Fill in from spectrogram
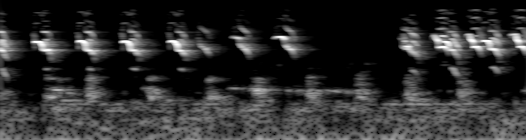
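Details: Chicks of domestic chicken calling with sharp, high-pitched peeps that bend downward, about three per second, thinning out briefly before a dense overlapping burst at the end over a soft low background hum.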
